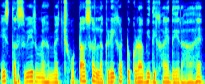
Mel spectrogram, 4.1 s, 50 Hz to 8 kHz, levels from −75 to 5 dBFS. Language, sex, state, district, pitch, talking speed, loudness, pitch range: Hindi, male, Assam, Kamrup Metropolitan, 105 Hz, 205 wpm, -18 LUFS, 100-115 Hz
